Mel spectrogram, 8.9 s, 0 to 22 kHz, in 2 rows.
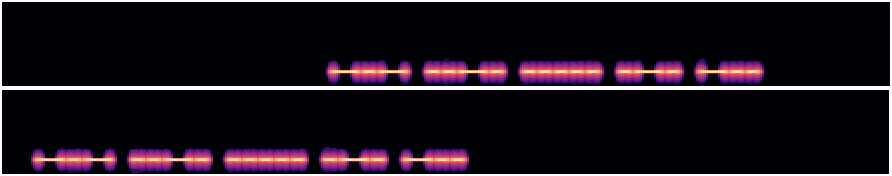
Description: Morse code, heard as a keyed tone, about 30 wpm, 700 Hz. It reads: KF5RD KF5RD
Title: USA Call Signs - 5 Characters - Repeated 2x - 30wpm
